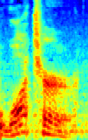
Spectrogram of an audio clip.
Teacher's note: I'm going to cut the T in half. So now when you say the T, the first part of the T is not that strong because we cut it off. It's still a T, but we just cut the first part of the tea off. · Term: flap T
